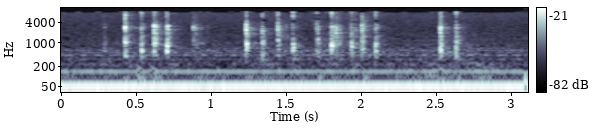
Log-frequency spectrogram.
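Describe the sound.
Typing on a computer keyboard: quiet bursts of quick, light key clicks in irregular clusters over a low steady hum.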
